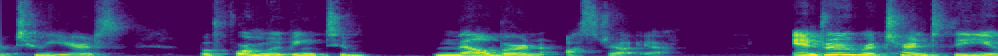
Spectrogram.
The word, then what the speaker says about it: Melbourne: the show Andrew hello well done on the pronunciations of those obscure places by the way clev spot on Melbourne spot on a lot of people say Melbourne including my mom but um you got it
